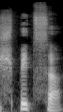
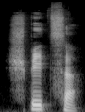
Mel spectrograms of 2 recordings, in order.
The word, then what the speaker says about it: Spitzer: Por exemplo, em fora, motorista, ou em spitza, apontador. Nesses casos, nunca reduzimos a para a. Sempre fora, Spitze.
